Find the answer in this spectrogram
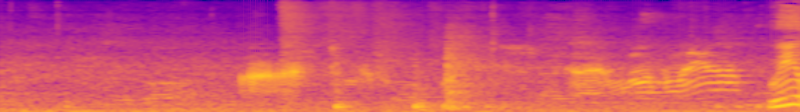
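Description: A man's voice coming through a mobile phone's loudspeaker, thin and tinny, starting about a second in, over a low room murmur; near the end a man nearby answers "oui" in a fuller, louder voice.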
